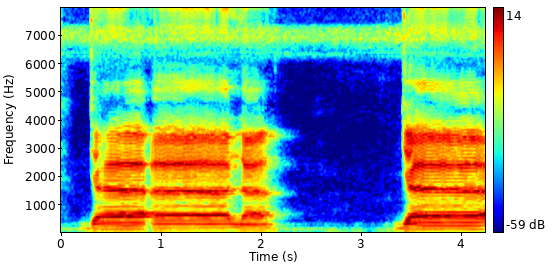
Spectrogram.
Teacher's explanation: isqatul hamzatul ula, dibuang hamzah yang pertama maka menjadi ja'ala, ja'ala, yakni qasar dan tawassut.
